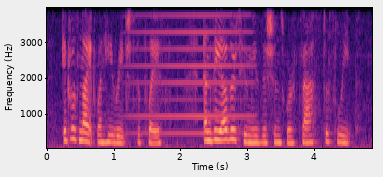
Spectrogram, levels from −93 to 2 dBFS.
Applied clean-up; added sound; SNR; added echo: none; Bowed string instrument; 13 dB; none.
